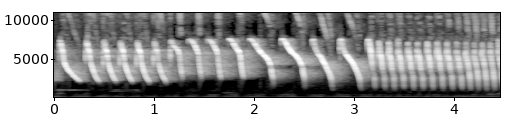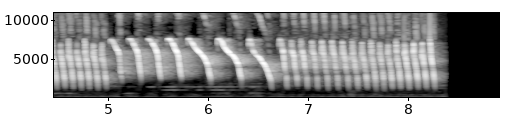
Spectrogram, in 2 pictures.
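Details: Canary tutor recording of ornate 'isian' song for training birds to sing: rapid series of sharp, descending whistled sweeps about four per second, shifting into denser trills and back, loud and clean before stopping abruptly.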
